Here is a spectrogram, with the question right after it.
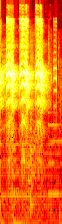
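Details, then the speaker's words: A person who swallowed a toy whistle makes three rhythmic, high-pitched squeaky whistles, like a rubber duck, with each breath. This is a whistle lodged as an airway foreign body. "the kid was apparently playing with one of those doggy toys and swallowed the whistle part a similar thing happened to hector flores jr of new york he sounded like a rubber ducky every time he breathed"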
